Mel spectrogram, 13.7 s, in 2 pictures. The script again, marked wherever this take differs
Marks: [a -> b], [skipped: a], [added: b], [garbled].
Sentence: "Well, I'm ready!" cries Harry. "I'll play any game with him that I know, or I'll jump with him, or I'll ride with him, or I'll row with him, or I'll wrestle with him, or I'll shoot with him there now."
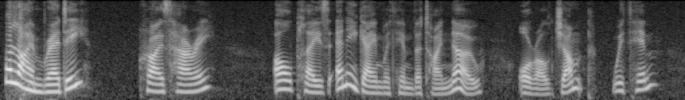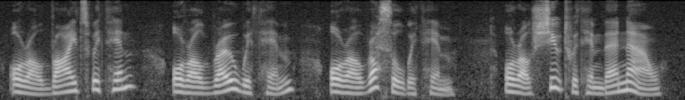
"Well, I'm ready!" cries Harry. "I'll [play -> plays] any game with him that I know, or I'll jump with him, or I'll [ride -> rides] with him, or I'll row with him, or I'll wrestle with him, or I'll shoot with him there now."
